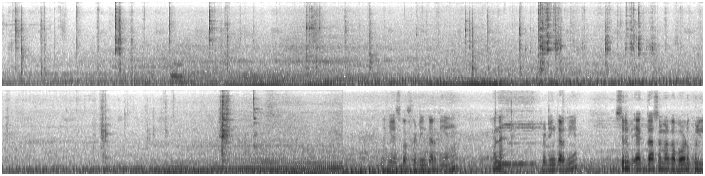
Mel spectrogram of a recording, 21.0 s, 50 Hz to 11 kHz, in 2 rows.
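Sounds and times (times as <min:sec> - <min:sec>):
metal tools clinking: 0:00.0 - 0:14.9.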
